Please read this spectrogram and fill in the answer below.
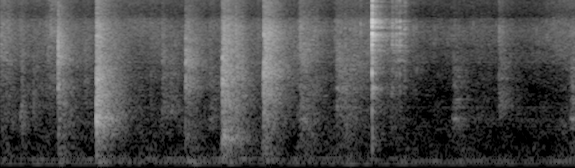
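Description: A metal fork clinking and scraping against a ceramic dinner plate while eating, about six short sharp clinks in the first three seconds, the loudest about three-quarters of a second in and just before three seconds.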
